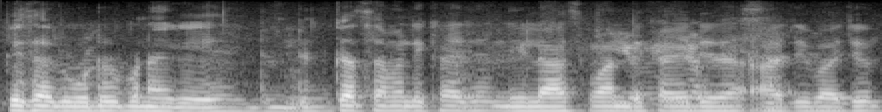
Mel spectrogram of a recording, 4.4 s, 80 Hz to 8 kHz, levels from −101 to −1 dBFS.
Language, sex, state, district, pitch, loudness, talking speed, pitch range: Hindi, female, Madhya Pradesh, Umaria, 115 Hz, -17 LUFS, 300 wpm, 110-120 Hz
